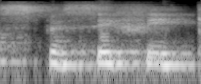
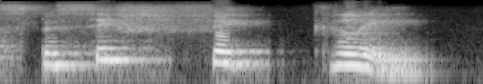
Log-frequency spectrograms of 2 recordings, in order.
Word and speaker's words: specifically: The AL part is omitted. So it's not specifically, but specifically. Fickly. You go from the K sound to the O sound straight away. Specifically. Specifically.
